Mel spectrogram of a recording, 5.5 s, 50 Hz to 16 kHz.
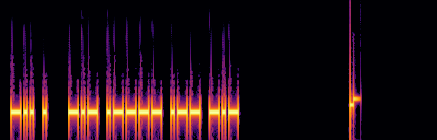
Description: Morse code, heard as a keyed tone, about 32 wpm, 700 Hz. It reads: DE K1WK
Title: USA Callsign DE Callsign - 4 Characters - 30wpm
